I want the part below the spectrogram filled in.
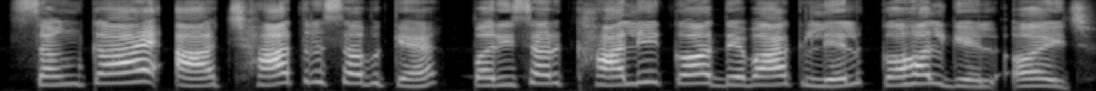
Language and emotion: Maithili, neutral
